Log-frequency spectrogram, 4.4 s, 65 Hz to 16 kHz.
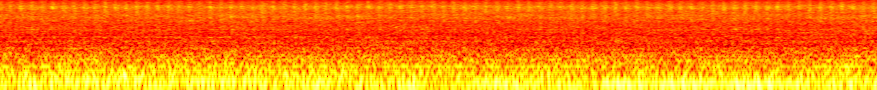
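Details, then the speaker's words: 2007 Toyota FJ Cruiser with P0016 code, idling: deep idle turns uneven when scan tool commands VVT bank 1 on; tensioner found fully extended, stretched timing chain. "You can hear our idle go wonky when we line up or we hit bank 1."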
